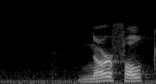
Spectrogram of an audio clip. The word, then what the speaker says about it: Norfork: a needle yeah exactly Norfork is supposed to be pronounced with an R Norfork Norfork supposed to be closer to Northfork than what some stupid official wrote down uh hey you got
